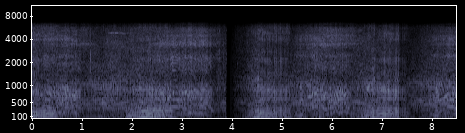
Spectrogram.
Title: Snoring duet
